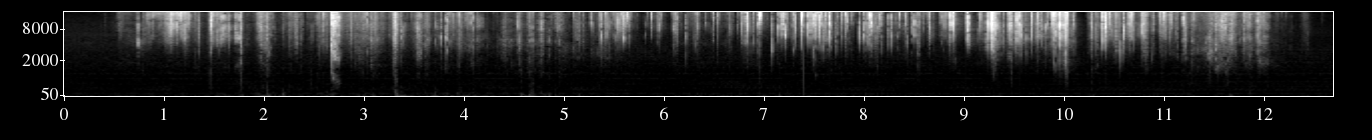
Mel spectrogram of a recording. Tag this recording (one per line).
candy
caramel
cellophane
sweet
unwrapping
